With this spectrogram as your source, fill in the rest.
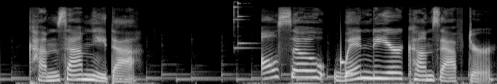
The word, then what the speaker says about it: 감사합니다: That's why we say 감사합니다, 감사합니다.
